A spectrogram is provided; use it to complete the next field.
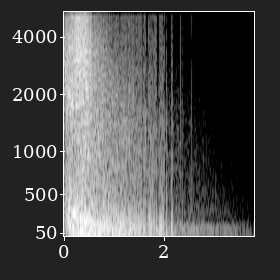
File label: tank fire; Emperor - Battle for Dune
